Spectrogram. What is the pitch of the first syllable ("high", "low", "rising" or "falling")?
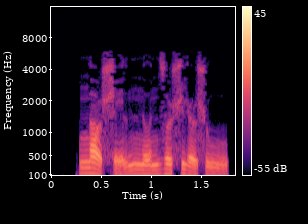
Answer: falling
